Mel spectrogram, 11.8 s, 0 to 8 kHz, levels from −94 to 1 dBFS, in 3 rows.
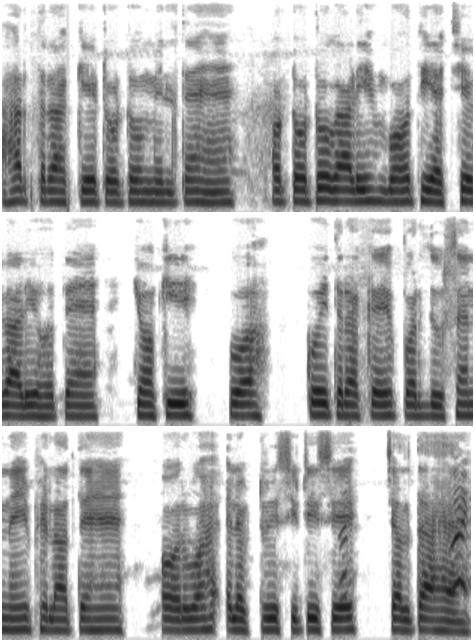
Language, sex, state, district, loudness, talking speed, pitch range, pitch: Hindi, male, Bihar, Lakhisarai, -17 LUFS, 160 wpm, 155-160 Hz, 155 Hz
